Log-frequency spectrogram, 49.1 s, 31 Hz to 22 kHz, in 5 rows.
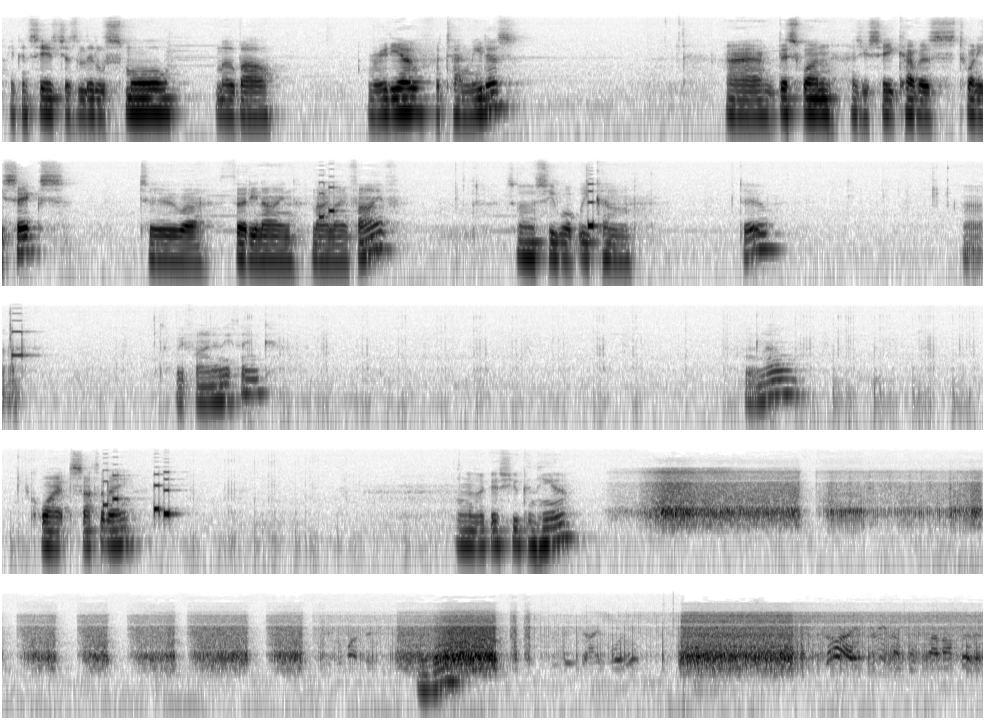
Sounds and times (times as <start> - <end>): Speech: 0.0 - 2.8, 3.6 - 5.2, 7.2 - 10.6, 11.2 - 13.8, 14.9 - 16.2, 17.2 - 17.7, 19.4 - 19.8, 21.4 - 22.4, 27.0 - 27.7, 29.7 - 30.8, 34.0 - 35.2, 42.7 - 44.0
Radio: 35.6 - 49.0.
